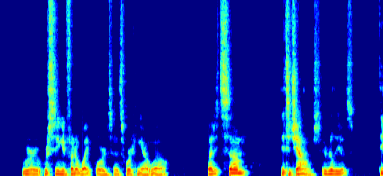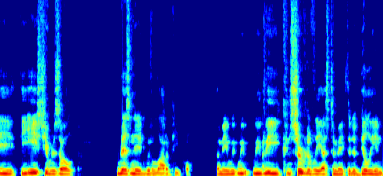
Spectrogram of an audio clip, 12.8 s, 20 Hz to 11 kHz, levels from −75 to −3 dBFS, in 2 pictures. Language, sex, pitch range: English, male, 85-105 Hz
